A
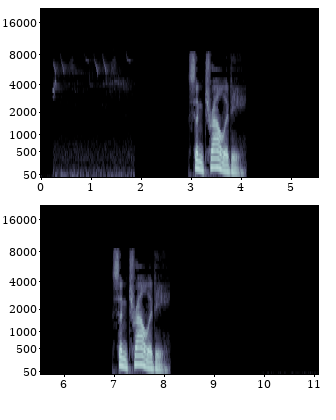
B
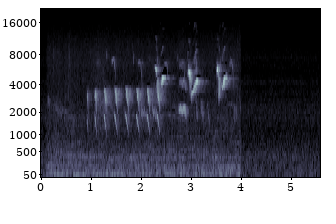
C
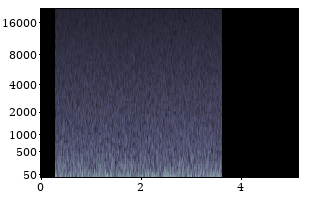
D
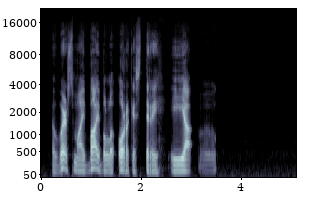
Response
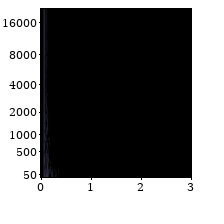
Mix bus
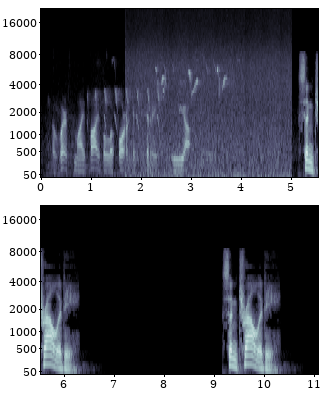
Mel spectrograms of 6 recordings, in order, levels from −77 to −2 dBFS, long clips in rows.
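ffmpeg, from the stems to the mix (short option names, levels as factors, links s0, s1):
-filter_complex "[0:a]equalizer=f=1800:w=0.47:g=10,adelay=2200,volume=0.708,asplit=2[s0][s1];[s1]volume=0.596[s2];[1:a]volume=0.251,asplit=2[s3][s4];[s4]volume=0.668[s5];[2:a]acrossover=split=7500[s6][s7];[s7]acompressor=threshold=0.00141:ratio=4:attack=1:release=60[s8];[s6][s8]amix=inputs=2:normalize=0,bass=f=250:g=-6,treble=f=4000:g=6,alimiter=level_in=2.11:limit=0.0631:level=0:latency=1:release=469,volume=0.473,adelay=1400,volume=1.26[s9];[3:a]acrossover=split=570[s10][s11];[s10]aeval=exprs='val(0)*(1-0.5/2+0.5/2*cos(2*PI*1.5*n/s))':c=same[s12];[s11]aeval=exprs='val(0)*(1-0.5/2-0.5/2*cos(2*PI*1.5*n/s))':c=same[s13];[s12][s13]amix=inputs=2:normalize=0,alimiter=limit=0.211:level=0:latency=1:release=313,lowpass=f=1900:w=0.5412,lowpass=f=1900:w=1.3066,volume=0.299[s14];[s0][s3][s14]amix=inputs=3:normalize=0,equalizer=f=820:w=0.64:g=12.5,acompressor=threshold=0.2:ratio=6,volume=1[s15];[4:a]atrim=start_sample=2205[s16];[s2][s5]amix=inputs=2:normalize=0[s17];[s17][s16]afir=irnorm=-1:irlink=0[s18];[s9][s15][s18]amix=inputs=3:normalize=0"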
